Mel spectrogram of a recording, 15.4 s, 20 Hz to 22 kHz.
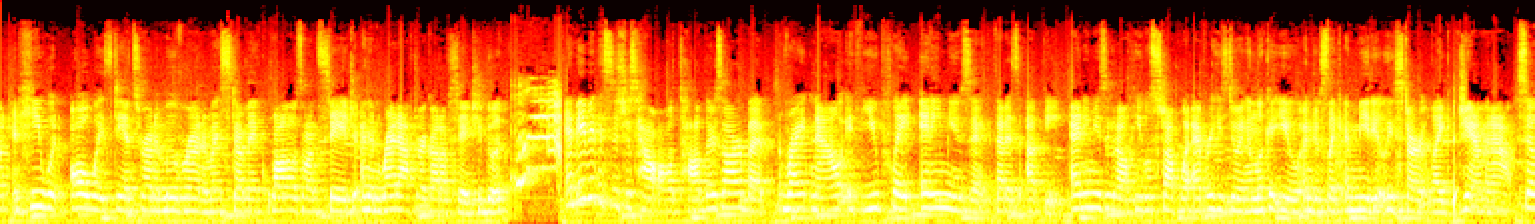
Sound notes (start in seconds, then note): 5.1 screams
